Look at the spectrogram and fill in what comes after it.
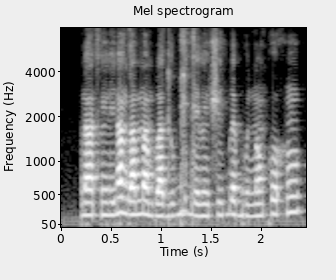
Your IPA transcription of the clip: ɾ ã˨ s ĩ˨ ɾ i˨˦ ɾ ã˦˨ ɡ a˧ m ã˨ b a˨ d u˨˦ ɡ i˦˨ d e˨ l ĩ˨ ʃ i˨˦ b ɛ˧ b u˨ n ɔ̃˧ k o˧ h ũ˦

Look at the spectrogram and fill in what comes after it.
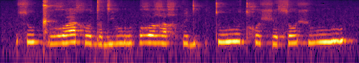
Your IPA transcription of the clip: s u ɡ͡ǁ u ʁʷ a x o d a d j uː | ʁʷ i ʁ e χ f i d | t uː d χʷ ɛ ʃ ɘ s o ʃ uː

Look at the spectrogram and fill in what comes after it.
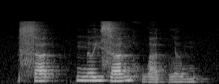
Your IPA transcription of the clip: s a˦˥ t̚ | n ə˧ j z a˨˦ n h w a˨˩ t̚ l ə˧ m

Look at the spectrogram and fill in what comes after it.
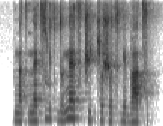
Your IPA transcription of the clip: n a t͡s n ɛ t͡s ʎ ɔ t͡s d ʊ n ɛ t͡s t͡ʃ i c ʊ ʃ ʊ t͡s ɠ e b a t͡s

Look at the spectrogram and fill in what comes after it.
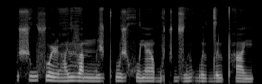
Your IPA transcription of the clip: ʃ ṳ sʷ ɤ j ɭ a̤ lʲ v a n m i ʒ pʰ u ʒ x u j ɛ̃ ɐ̯ b u t͡ʃ d͡z ṳ lʲ ɡʷ ɤ lʲ d ɤ lʲ pʰ ã j

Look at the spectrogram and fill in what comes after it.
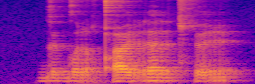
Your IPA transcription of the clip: ɡ ø ɡ o r qʼ ø r ə r t͡sʼ ø r

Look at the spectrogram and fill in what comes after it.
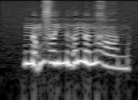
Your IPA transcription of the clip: n ə̰˧˥ m z ə˧ j n ɨ̰˧˥ ə̯ n ə˨˦ n ɣ a̤˨˩ m

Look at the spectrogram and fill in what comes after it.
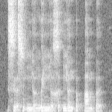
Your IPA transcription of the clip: s ɨ̰˧˨ ə̯ s ṵ˧˨ m ɲ əː˨˩ ŋ ə˧ j ɲ əː˧˩ x ə˦˥ t̚ ɲ əː˨˦ n ʔ ə˨˩ p̚ ʔ a˨˦ m ʔ ə˨˩ t̚

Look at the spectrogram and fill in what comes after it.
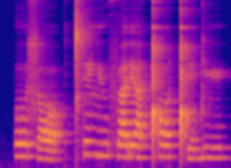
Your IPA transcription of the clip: o˦ s ɔ˨ | ǀʰ ɪ˦ lʲ u˦ f a˦ ɾʲ a˦˨ ǃʰ ɔ˦ ǃʰ ɪ˨ d y˦

